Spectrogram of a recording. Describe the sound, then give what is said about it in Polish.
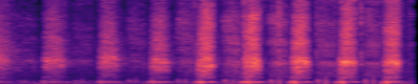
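Quick, steady puffs of air pumped into a beekeeper's smoker to get it burning, about nine breathy bursts in a regular rhythm, moderately loud, with no talking. “Rozpalam podkurze, dmuchem, żeby się rozpalił.”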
